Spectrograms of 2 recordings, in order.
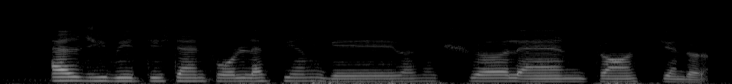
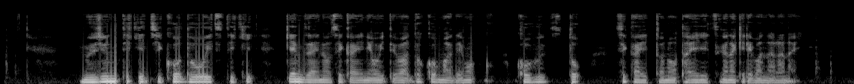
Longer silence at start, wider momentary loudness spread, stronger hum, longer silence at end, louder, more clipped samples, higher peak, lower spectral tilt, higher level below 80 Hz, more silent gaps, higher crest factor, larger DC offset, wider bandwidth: second, 0.5 s vs 0.8 s; about the same, 11 LU vs 12 LU; neither; second, 0.25 s vs 0.55 s; second, -41 LUFS vs -26 LUFS; neither; second, -22 dBFS vs -8 dBFS; first, -8.5 dB/octave vs -5.5 dB/octave; second, -60 dBFS vs -42 dBFS; neither; about the same, 20 dB vs 18 dB; neither; second, 7.2 kHz vs 11.5 kHz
